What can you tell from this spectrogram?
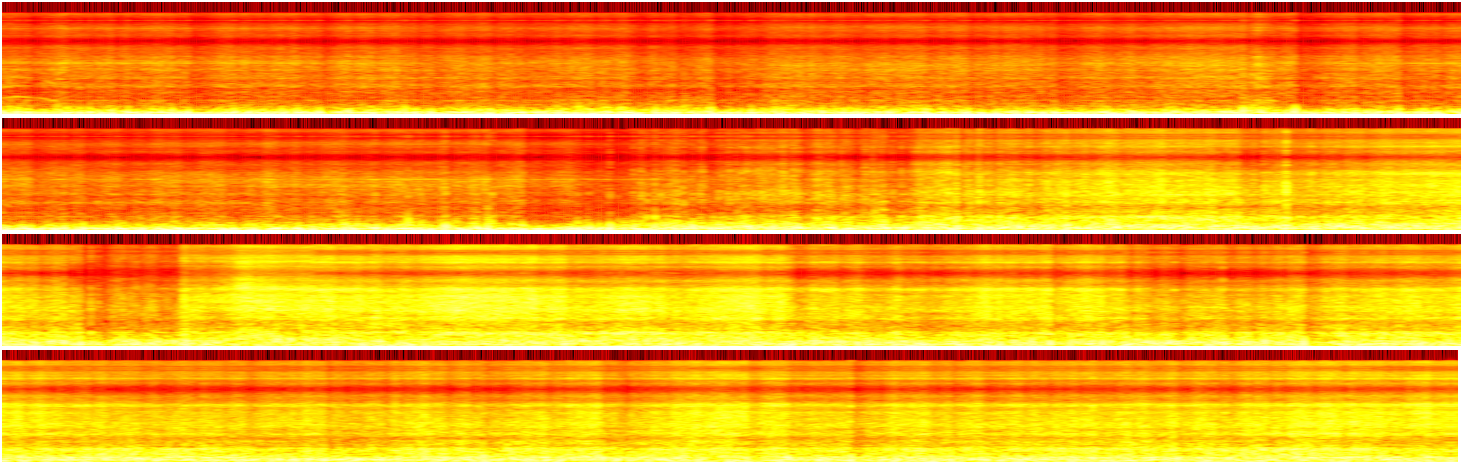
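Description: Light aircraft engine and air rushing past the open jump door. About halfway through, after a brief dip, the jumper exits and it turns into the steady rush of freefall wind over the camera's microphone.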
